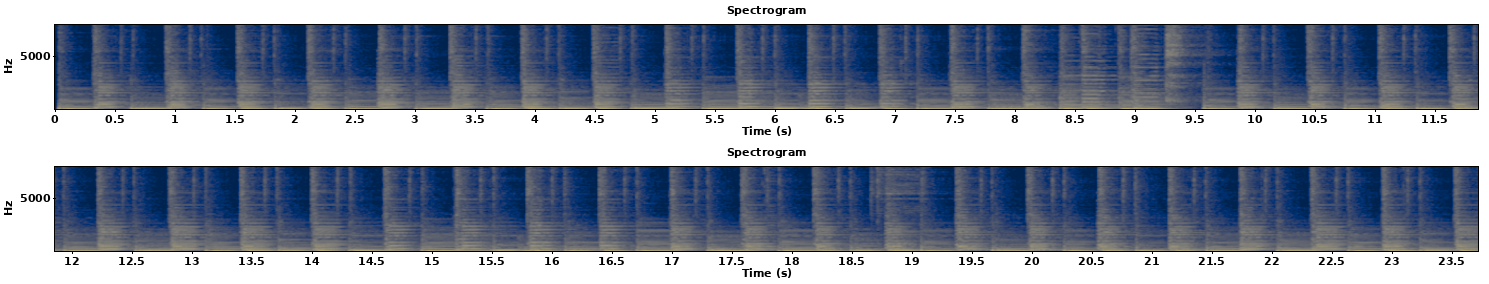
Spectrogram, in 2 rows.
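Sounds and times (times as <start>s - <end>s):
barbershop music loop: 0.0s - 23.7s.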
